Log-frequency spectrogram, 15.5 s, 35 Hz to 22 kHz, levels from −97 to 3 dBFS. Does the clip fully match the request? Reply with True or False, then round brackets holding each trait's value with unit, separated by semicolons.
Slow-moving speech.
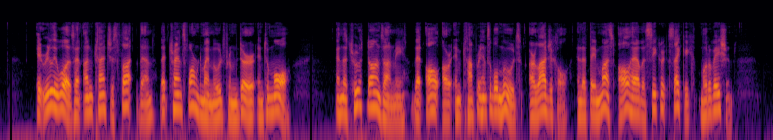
False (145 wpm)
